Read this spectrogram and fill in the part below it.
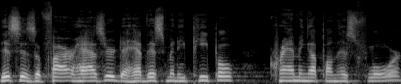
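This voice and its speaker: With a Midwestern American accent, a man speaks at a fairly high pitch. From Kansas City, Kansas. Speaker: retired state legislator. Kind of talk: interview answer. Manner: enthusiastic.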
